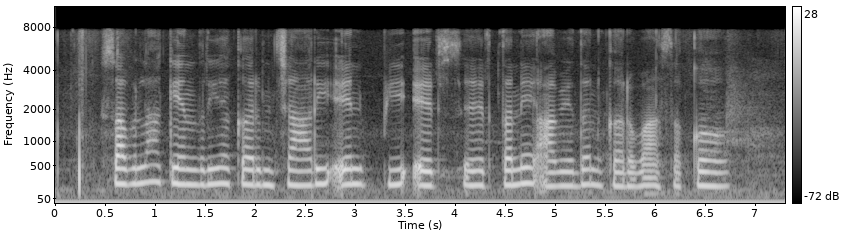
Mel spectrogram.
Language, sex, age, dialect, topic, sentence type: Magahi, female, 51-55, Northeastern/Surjapuri, banking, statement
